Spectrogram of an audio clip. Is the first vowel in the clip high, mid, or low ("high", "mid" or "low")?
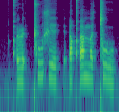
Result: high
